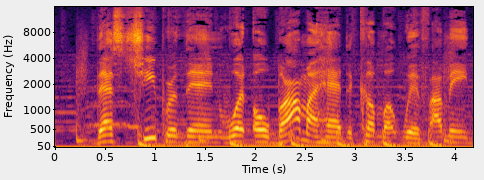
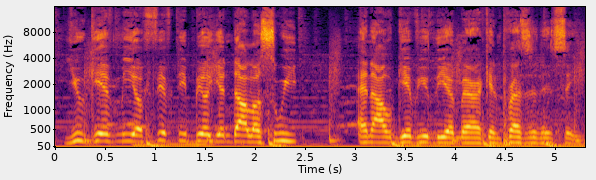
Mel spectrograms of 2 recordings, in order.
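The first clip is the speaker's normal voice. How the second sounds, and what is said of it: Vladimir Putin impression. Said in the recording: “my Vladimir Putin impersonation”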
